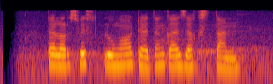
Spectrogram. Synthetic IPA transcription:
t̪ɛlɔrsfɪsluŋɔɖ̥ä̤t̪əŋkazakst̪an

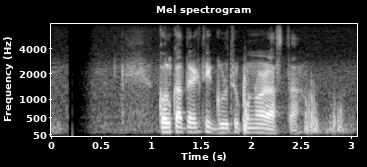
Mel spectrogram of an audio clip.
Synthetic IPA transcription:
kolkat̪aɾek̚ʈiɡuɾut̪ːopuɾnoɾast̪a

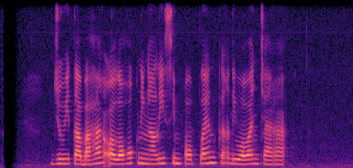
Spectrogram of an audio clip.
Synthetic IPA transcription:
d͡ʒuwit̪abaɦarɔ̰lɔɦɔk̚niŋalisimpəlplɛnkɨrdiwawaɲt͡ʃaɾa

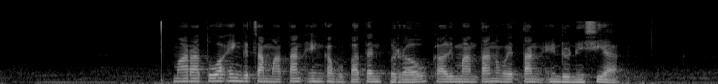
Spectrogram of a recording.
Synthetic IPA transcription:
maɾat̪uaʔɪŋkət͡ʃamat̪anɪŋkabṳpat̪ɛnb̥əɾawkalimant̪anwet̪anind̪onesia

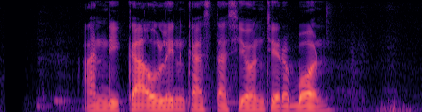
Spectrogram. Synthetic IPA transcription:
ʔa̰ndikaulɪnkast̪asiɔnt͡ʃiɾbɔn

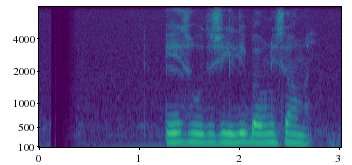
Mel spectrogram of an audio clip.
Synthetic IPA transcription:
eːs̬uːd̪ʱʃ̬iːliːbaʋnisaːməj

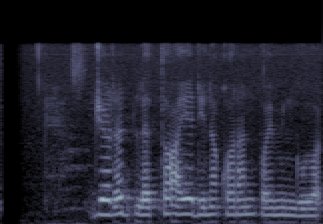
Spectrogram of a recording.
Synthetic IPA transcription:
d͡ʒɛɾəd̪lɛt̪ɔajadinakɔɾanpɔɛmiŋɡulɔ̰

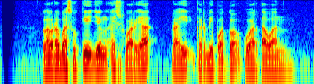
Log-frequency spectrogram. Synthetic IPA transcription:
lauɾabasukid͡ʒɨŋa̰isuwaɾia | raikɨrdipɔt̪ɔkuwart̪awan

